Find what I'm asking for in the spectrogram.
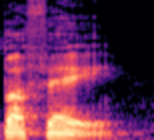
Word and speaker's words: buffet: Number nine is breakfast buffet. That's breakfast, B-R-E-A-K-F-A-S-T, and buffet, B-U-F-F-E-T. Be careful, we don't pronunciate the T on the buffet, so don't say buffet.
